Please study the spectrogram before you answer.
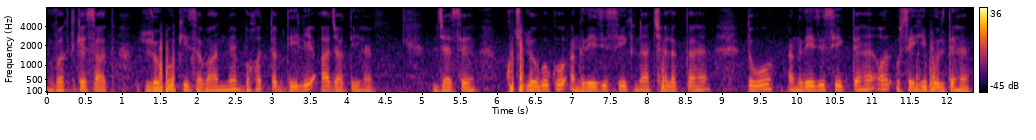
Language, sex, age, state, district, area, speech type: Urdu, male, 18-30, Delhi, Central Delhi, urban, spontaneous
